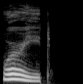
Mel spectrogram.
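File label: "worried", US English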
